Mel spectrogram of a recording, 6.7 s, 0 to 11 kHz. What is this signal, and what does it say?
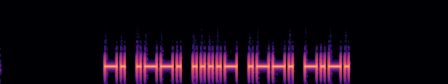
Morse code, heard as a keyed tone, about 20 wpm, 700 Hz. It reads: NP4PC
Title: Speed Racing - USA 2x2 Call Signs 17wpm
